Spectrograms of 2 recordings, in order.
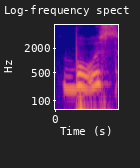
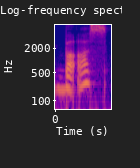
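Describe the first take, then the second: First: The word is pronounced as spelled, Spanish-style. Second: The word is pronounced with English pronunciation rules. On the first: The speaker calls it wrong. "we do not say bus" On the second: The speaker calls it right. "we say bus"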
